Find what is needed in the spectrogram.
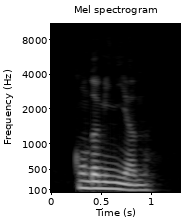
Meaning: condominium (all senses)
- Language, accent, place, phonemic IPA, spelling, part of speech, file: French, France, Lyon, /kɔ̃.dɔ.mi.njɔm/, condominium, noun, LL-Q150 (fra)-condominium.wav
